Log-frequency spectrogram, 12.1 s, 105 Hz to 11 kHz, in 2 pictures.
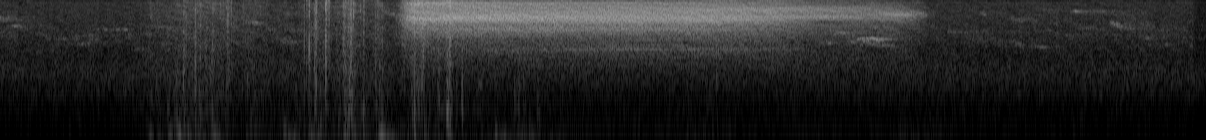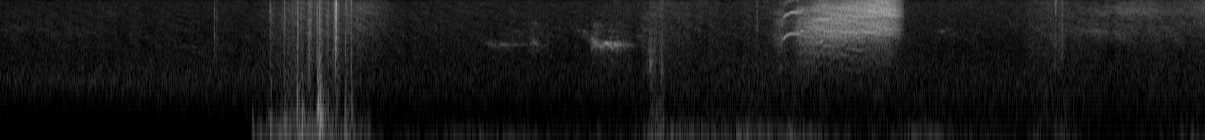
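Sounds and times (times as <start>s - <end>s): snake hissing: 1.9s - 4.8s, 10.0s - 10.6s.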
